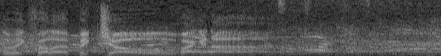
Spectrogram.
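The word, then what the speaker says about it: Vagana: Now then, will we get a run from the big fella, Big Joe Vanganar? You've got it wrong again. It's Vanganar.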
